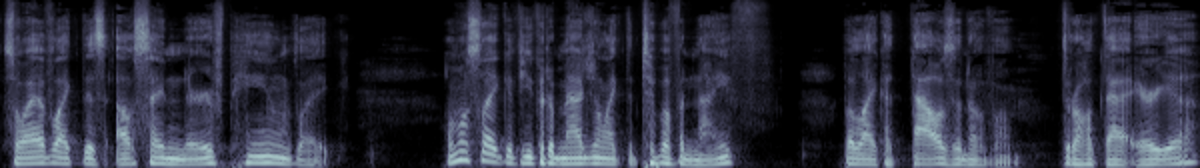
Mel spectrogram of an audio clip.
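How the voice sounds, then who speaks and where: With an American accent, a man talks at a very fast pace and medium pitch with ordinary pitch variation, in a dry, close sound with no echo on a very clean recording with a silent background. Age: 30s. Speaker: medical cannabis patient. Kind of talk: interview testimony.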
